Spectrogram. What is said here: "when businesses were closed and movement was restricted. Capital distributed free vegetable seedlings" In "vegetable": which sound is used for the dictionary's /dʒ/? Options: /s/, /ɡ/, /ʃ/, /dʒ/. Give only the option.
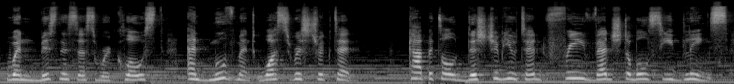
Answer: /dʒ/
